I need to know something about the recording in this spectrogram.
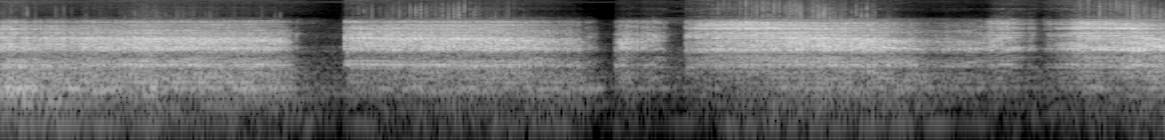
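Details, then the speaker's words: Wood lathe turning a sphere: hissing tool cut with a faint rapid chirping vibration about four times a second, indicating a crack somewhere in the workpiece. "Do you hear the little chirping vibration type noise? That tells me there's a crack in here somewhere."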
